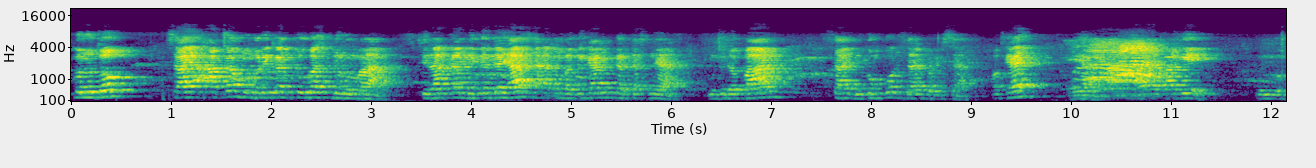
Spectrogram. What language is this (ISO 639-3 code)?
ind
